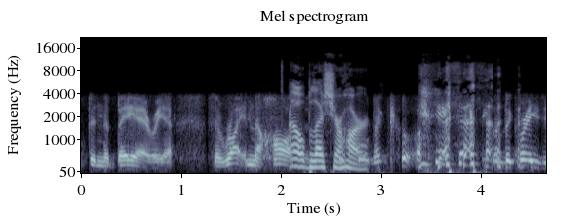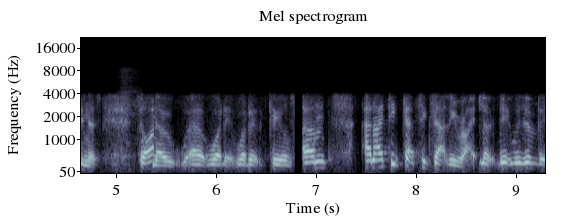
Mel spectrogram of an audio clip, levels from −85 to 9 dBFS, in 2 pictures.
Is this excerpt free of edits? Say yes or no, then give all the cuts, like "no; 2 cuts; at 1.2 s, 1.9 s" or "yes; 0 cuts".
no; 3 cuts; at 4.1 s, 5.4 s, 6.8 s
